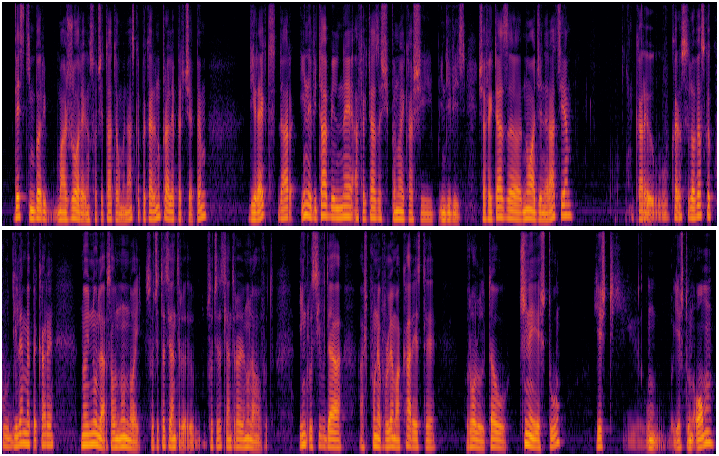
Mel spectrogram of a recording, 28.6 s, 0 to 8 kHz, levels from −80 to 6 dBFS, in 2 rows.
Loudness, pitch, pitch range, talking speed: -18 LUFS, 105 Hz, 95-120 Hz, 140 wpm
